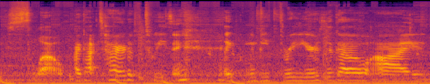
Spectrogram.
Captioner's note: laughs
